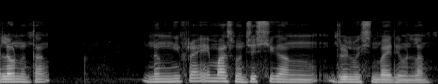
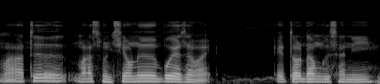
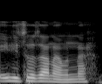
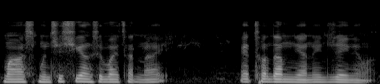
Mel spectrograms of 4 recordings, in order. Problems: low volume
